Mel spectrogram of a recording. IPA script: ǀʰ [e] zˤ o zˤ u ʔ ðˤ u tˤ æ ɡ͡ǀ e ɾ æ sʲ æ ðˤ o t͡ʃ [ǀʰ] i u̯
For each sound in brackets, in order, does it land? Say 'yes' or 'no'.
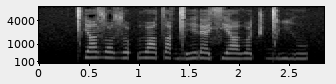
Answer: yes, no

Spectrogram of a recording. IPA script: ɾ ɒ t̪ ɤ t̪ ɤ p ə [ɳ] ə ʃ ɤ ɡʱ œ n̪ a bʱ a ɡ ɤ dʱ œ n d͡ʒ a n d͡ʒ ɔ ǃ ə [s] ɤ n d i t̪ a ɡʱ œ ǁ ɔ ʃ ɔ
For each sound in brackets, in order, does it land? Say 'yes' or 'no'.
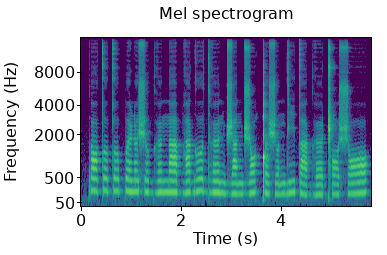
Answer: yes, no

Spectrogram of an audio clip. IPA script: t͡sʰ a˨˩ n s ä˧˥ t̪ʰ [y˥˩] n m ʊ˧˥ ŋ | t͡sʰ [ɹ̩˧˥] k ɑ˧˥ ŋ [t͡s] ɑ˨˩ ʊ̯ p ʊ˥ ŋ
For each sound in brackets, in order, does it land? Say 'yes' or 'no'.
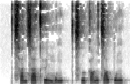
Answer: yes, yes, yes

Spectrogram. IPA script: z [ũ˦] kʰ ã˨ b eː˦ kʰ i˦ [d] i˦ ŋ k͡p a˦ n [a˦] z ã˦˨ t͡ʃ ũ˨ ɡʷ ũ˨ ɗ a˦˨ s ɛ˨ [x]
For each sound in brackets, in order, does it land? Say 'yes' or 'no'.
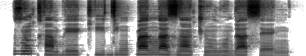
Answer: yes, yes, no, no

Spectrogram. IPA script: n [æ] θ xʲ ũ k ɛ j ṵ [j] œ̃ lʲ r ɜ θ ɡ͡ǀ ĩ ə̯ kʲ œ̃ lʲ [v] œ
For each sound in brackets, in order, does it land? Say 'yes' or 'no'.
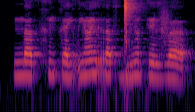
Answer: no, yes, yes

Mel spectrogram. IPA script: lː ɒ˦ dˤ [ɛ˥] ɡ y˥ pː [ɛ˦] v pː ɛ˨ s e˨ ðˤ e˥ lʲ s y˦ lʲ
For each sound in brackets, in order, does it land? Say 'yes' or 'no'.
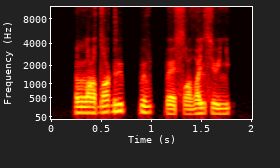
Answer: no, no

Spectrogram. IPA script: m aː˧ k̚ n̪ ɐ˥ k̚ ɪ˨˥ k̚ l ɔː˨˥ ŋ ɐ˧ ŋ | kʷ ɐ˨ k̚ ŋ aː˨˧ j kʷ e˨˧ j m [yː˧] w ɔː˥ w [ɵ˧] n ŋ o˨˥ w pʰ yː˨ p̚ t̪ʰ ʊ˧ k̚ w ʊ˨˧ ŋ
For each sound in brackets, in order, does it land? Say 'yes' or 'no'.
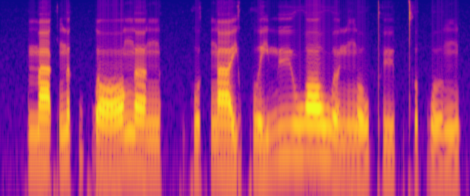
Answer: no, no

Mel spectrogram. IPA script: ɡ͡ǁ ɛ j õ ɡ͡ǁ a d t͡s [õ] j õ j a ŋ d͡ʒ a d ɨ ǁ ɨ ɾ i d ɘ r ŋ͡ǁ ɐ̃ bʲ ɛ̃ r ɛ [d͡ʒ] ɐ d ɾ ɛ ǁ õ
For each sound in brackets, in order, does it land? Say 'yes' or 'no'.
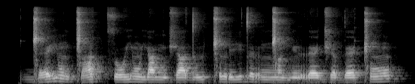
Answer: no, yes

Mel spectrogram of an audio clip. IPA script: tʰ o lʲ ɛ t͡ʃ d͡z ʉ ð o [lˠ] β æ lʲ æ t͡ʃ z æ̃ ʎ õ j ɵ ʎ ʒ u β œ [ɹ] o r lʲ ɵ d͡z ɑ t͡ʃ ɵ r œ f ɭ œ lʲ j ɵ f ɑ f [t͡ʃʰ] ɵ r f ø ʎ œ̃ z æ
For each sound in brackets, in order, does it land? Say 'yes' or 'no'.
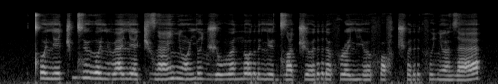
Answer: no, no, yes

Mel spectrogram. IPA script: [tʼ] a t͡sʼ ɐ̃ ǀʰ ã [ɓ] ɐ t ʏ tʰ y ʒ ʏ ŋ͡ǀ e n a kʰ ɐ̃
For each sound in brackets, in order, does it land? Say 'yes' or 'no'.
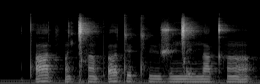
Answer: yes, no

